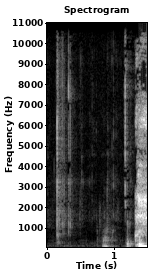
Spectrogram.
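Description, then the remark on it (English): Someone sips iced tea: a few quick, crinkly rattles and clicks, a short pause, then a louder, fuller slurp at the end, with no talking. “Sip a iced tea for the hole in my back.”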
